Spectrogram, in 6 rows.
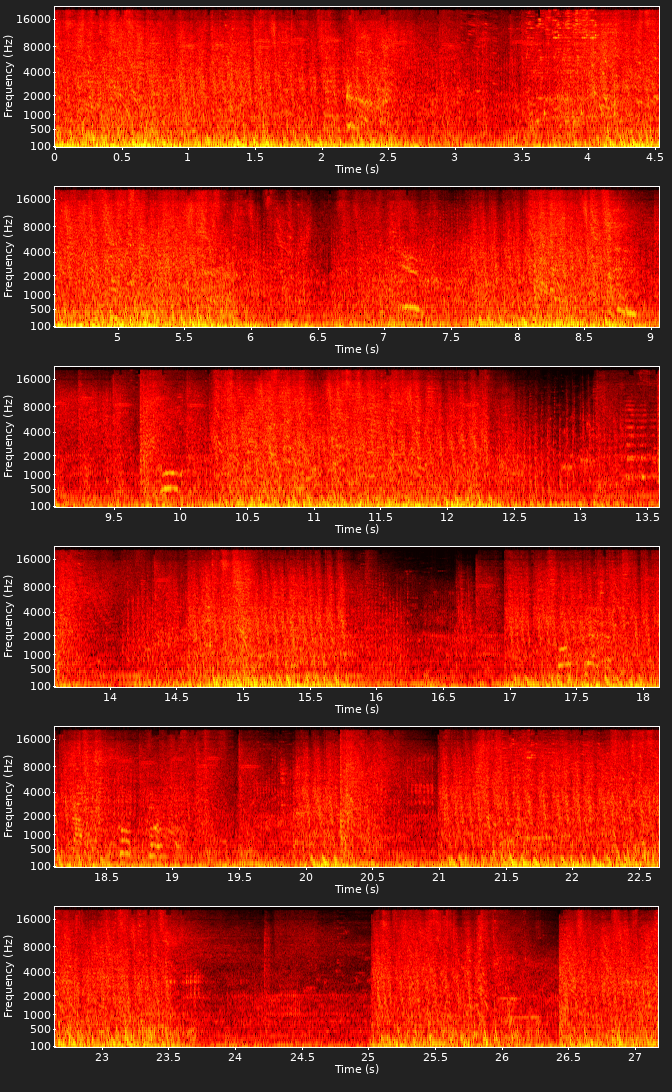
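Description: Sustained gunfire in the game Mass Effect 2 rattles continuously, with rapid automatic bursts, heavy impacts and mechanical clatter filling a dense, loud battle scene, broken by brief lulls.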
